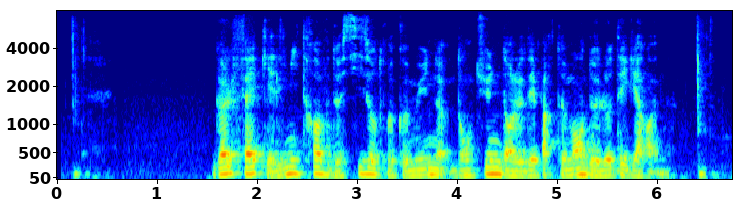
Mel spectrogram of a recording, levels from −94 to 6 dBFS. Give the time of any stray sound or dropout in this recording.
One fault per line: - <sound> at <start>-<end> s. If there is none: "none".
none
